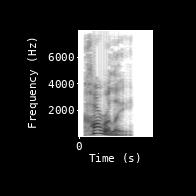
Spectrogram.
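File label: "chorally", British English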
